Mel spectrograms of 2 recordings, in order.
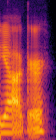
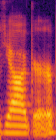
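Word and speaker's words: Jágr: Jaromir Jagr.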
